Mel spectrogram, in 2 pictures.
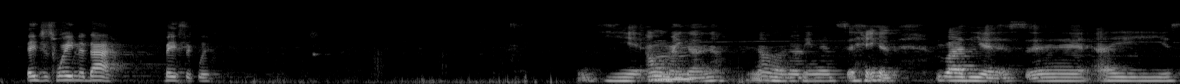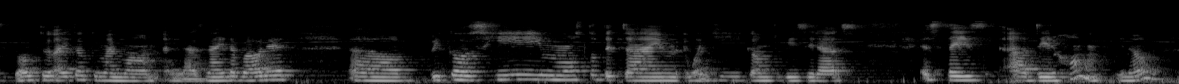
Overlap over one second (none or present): none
